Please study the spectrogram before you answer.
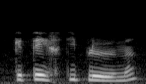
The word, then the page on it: gederti Blüeme: Bas Rhin; Herrlisheim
